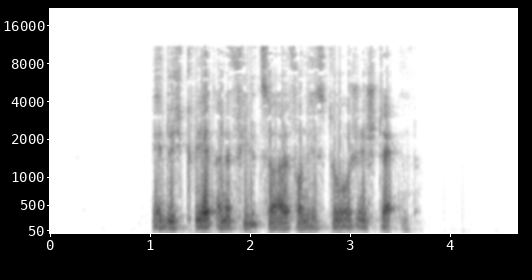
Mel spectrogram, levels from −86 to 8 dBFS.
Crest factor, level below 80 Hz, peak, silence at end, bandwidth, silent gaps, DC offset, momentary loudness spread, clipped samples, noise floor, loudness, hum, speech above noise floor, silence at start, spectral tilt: 24 dB; -58 dBFS; -4 dBFS; 1.1 s; 11.5 kHz; none; under 0.1%; 9 LU; under 0.1%; -84 dBFS; -26 LUFS; none; 58 dB; 1.05 s; -5.5 dB/octave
